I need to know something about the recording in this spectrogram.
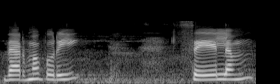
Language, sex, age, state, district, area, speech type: Tamil, female, 30-45, Tamil Nadu, Krishnagiri, rural, spontaneous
